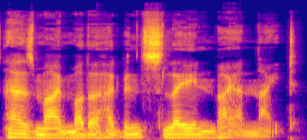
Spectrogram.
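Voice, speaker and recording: A man playing an ancient, gentle, fatherly red dragon in an audio roleplay, speaking tenderly in old-fashioned formal phrases. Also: steady tone, slow. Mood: grave, reminiscing. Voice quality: deep, gravelly, husky voice.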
